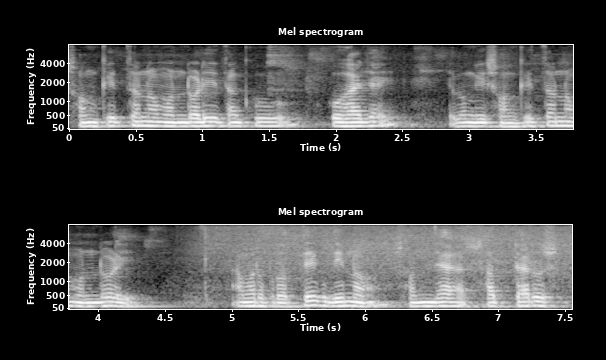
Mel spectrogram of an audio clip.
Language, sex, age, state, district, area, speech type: Odia, male, 45-60, Odisha, Mayurbhanj, rural, spontaneous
